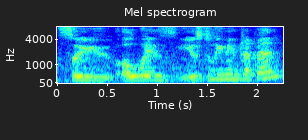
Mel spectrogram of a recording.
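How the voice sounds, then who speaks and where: A woman's voice: medium pitch, normal speed, dark tone. A woman from France with a French accent, hosting a casual interview in English, friendly and laughing often. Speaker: host. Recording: echoey room, distant mic, faint noise.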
